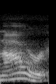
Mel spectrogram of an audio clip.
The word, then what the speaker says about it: hour: Hour é hora, o H também é mudo. Normalmente as palavras que vêm do francês têm esse H mudo, mas nem todas, porque nós temos, por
